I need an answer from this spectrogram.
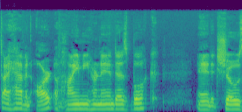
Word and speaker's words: Jaime: one and here's a jaime hernandez there's a signature down there and he's Jaime not Jamie in case you didn't know that goes to the Spanish pronunciation and I just love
